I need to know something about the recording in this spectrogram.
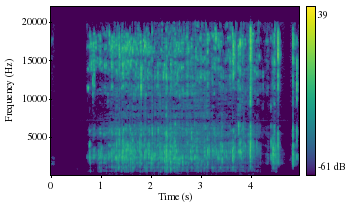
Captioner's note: water gurgling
